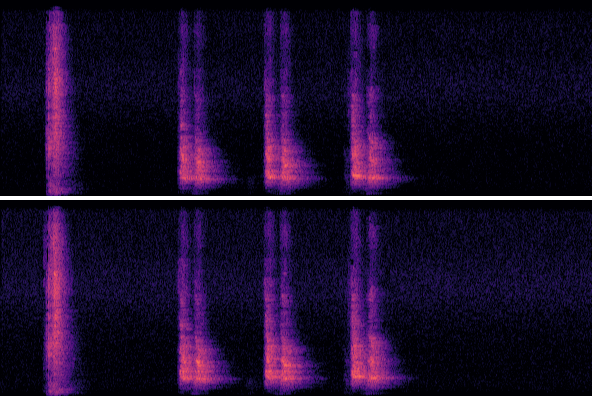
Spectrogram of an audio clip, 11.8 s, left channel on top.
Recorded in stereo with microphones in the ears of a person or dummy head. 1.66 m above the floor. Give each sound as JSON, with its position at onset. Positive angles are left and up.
{"t": 0.9, "sound": "chopping", "side_deg": -5, "distance_m": 0.8}
{"t": 3.6, "sound": "a dog barking", "side_deg": -15, "distance_m": 1.8}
